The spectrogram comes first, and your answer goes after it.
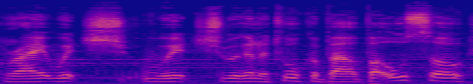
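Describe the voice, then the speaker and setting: A man's voice: mid-range voice, fairly even intonation, a little fast, darkish tone, soft background music. A man hosting a casual podcast chat, talking earnestly and often restarting his sentences. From England. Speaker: podcast host.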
